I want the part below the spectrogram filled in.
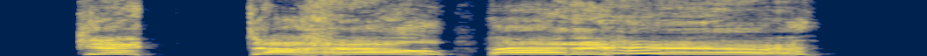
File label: get hell out, male; Half-Life 2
